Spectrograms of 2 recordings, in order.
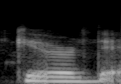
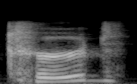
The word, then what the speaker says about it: cared: debt, he would have cared less about her money. Okay, very good. All right, let's go to the word cared. Give me an air sound instead of curd.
